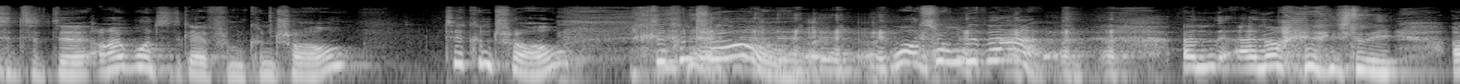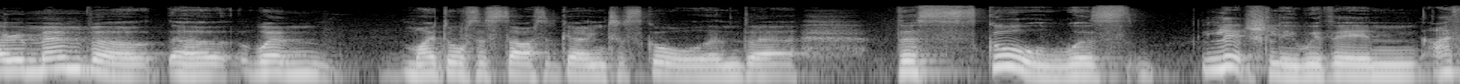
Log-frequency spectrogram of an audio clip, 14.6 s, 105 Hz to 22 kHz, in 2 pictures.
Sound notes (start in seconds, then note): 3.1 laughing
